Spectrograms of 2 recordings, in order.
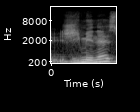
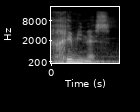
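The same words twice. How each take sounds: First: The name starts with a soft French J sound. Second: The name starts with a throaty R-like sound. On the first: The speaker calls it wrong. "c'est pas Jiménez" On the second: The speaker calls it right. "le J se prononce R"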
